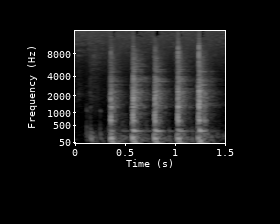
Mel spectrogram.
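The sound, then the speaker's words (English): Rapid knocking on a door, about five or six firm, evenly spaced raps in a quick burst, loud, with no voices. “I know you're in there. Open the door.”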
